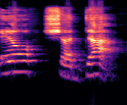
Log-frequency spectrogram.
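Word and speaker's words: El Shaddai: God almighty this is L sh die anytime you have a word in Hebrew that has two consonants double consonant the the uh emphasis is on the second part like Betty would be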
